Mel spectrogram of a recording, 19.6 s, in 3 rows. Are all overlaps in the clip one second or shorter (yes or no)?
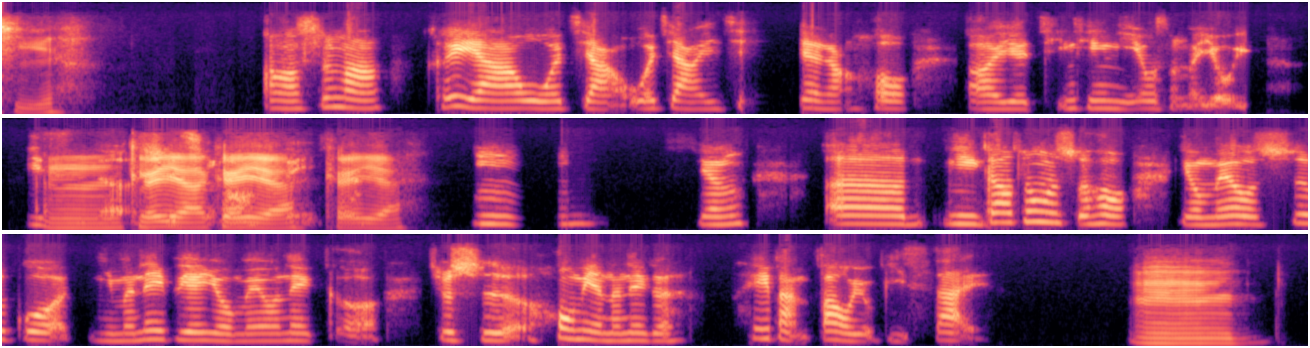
no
